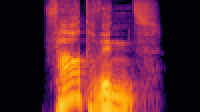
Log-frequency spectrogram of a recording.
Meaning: genitive singular of Fahrtwind
- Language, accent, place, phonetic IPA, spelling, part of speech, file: German, Germany, Berlin, [ˈfaːɐ̯tˌvɪnt͡s], Fahrtwinds, noun, De-Fahrtwinds.ogg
